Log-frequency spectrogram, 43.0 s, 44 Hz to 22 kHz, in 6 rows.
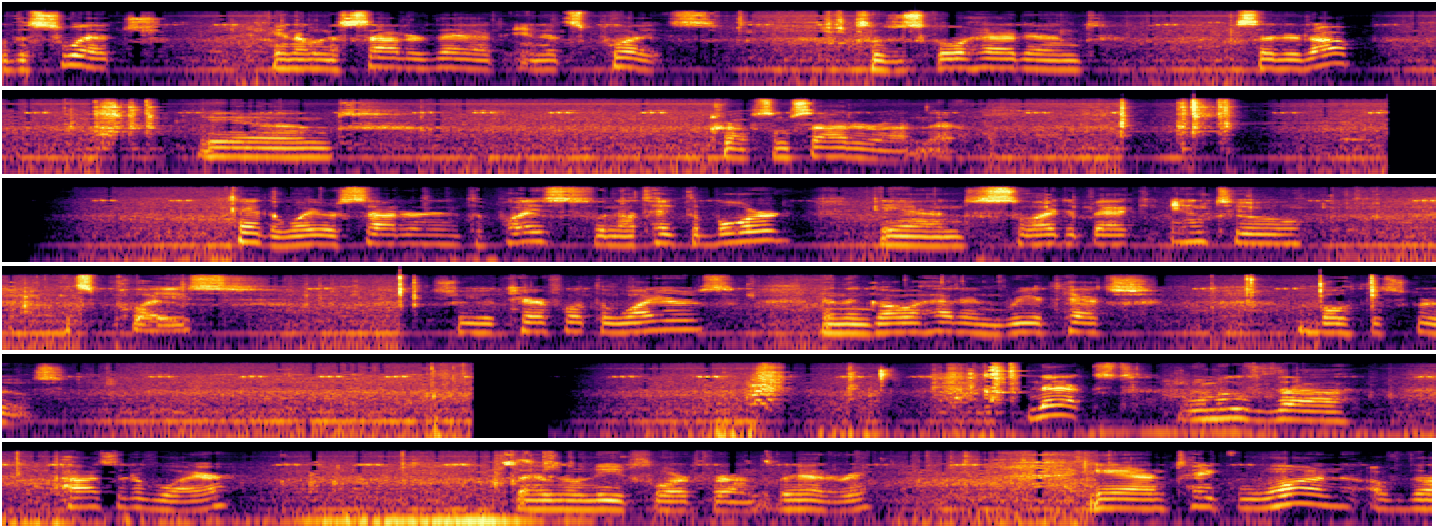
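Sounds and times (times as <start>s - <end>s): steady low hum: 0.0s - 43.0s
low electrical hum with hiss: 31.6s - 40.2s
person speaking: 33.1s - 40.2s.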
